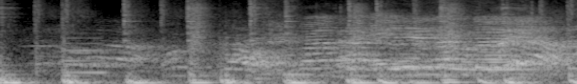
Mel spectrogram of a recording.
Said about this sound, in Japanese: 子どもたちがそれぞれボードを手に持って思い思いに喋っています。何でしょうね、学習発表会の練習のようなそんな感じですが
